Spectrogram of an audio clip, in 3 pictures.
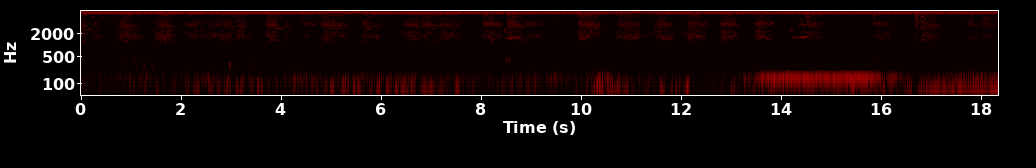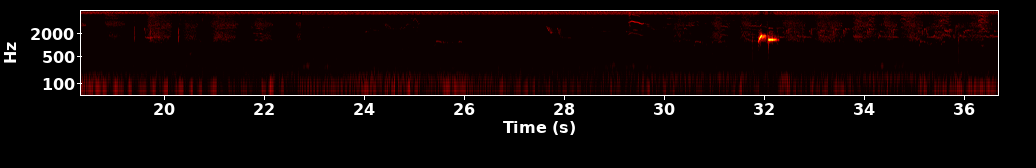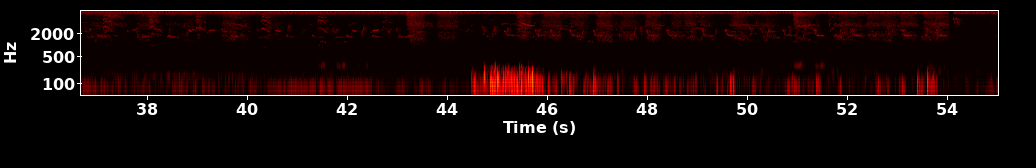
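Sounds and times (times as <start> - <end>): small birds chirping: 0.0 - 26.6, 27.3 - 55.0
high-pitched drone: 31.9 - 32.3.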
